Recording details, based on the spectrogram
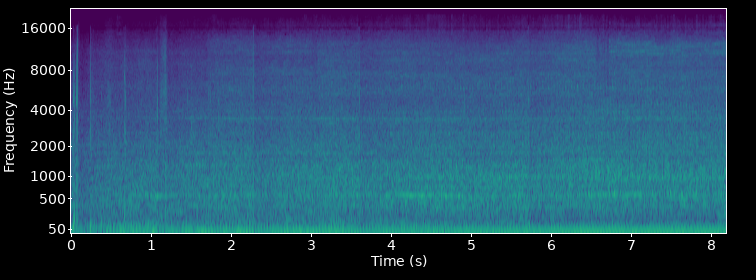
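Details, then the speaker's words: Wrecked 2019 Mercedes A35 AMG on first start after delivery: settled, even idle with a low steady burble and no ticking or knocking; exhaust quieter than expected, a blowing sound noted for investigation. "but the car starts yes that is a result and it sounds fine there's no issues there"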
